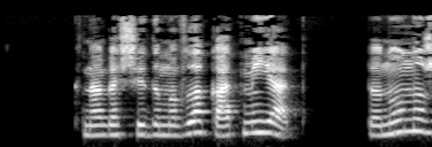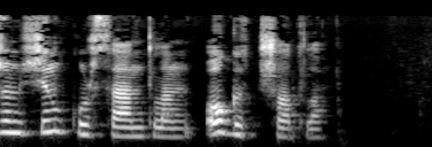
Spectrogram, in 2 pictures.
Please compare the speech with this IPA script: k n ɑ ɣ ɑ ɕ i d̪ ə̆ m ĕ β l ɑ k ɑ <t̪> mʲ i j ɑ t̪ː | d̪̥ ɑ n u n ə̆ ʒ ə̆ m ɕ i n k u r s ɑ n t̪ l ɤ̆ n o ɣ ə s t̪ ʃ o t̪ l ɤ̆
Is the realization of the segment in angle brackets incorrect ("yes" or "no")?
no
